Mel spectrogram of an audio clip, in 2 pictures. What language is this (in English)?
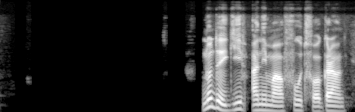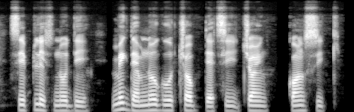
Nigerian Pidgin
